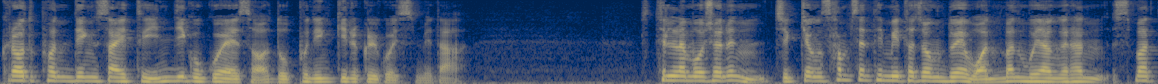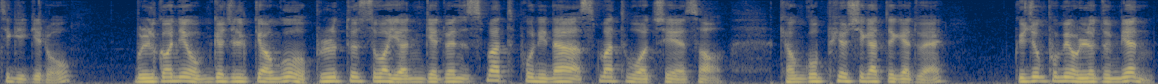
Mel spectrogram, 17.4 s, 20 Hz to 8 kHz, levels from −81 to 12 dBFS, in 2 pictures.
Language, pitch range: Korean, 105-140 Hz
